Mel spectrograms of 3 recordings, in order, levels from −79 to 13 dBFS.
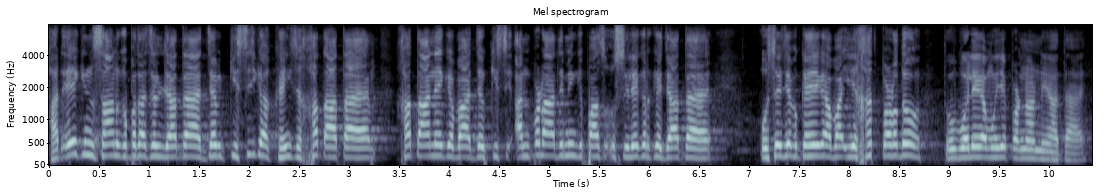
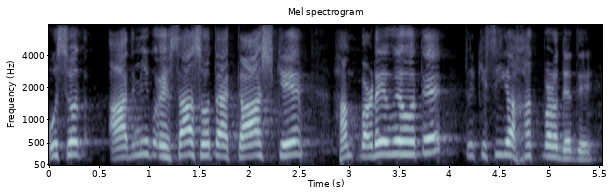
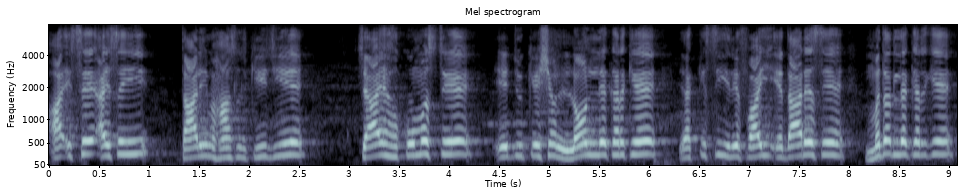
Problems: constant background noise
